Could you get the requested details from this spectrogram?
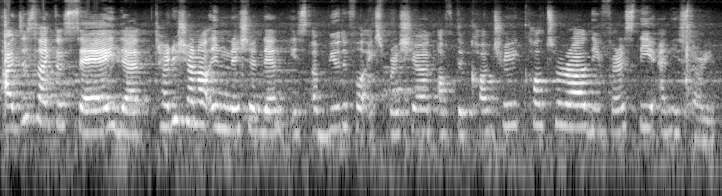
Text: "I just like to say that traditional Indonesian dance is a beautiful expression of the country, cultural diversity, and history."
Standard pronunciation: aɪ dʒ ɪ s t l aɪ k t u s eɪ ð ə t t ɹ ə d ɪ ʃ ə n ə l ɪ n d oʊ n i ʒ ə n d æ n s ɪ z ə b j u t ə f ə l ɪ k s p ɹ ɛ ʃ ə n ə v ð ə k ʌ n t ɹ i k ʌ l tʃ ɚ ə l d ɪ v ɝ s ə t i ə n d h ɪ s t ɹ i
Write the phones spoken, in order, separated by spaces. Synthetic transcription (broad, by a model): aɪ dʒ ɪ s t l aɪ k t u s eɪ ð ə t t ɹ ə d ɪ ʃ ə n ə l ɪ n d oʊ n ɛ ʃ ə n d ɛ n ɪ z ə b j u t ə f ə l ɪ k s p ɹ ɛ ʃ ə n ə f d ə k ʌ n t ɹ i k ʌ l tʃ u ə l d ɪ v ɝ s ə t i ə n h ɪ s t ɹ i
